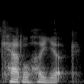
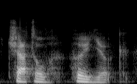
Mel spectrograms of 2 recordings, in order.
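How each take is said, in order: First: The name is said with English-style sounds. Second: The name is said with Turkish-style sounds. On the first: The speaker calls it wrong. "The mispronunciation is" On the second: The speaker calls it right. "If you don't want to offend Turkish people, you'll try to say"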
